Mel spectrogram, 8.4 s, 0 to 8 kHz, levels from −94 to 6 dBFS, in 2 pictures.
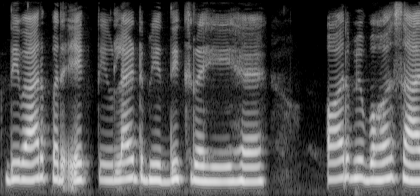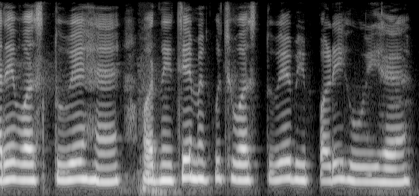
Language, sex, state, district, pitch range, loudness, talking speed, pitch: Hindi, female, Jharkhand, Garhwa, 235-260 Hz, -13 LUFS, 165 wpm, 250 Hz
